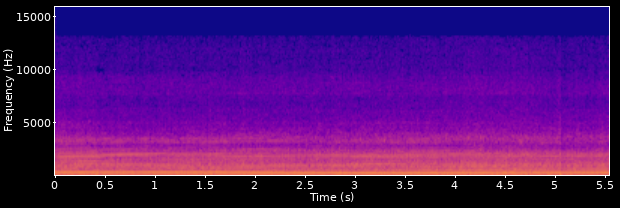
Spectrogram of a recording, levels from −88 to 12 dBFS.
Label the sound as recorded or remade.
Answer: recorded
